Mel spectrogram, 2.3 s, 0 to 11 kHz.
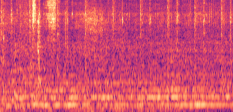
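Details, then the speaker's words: Andsky Gravita LS e-bike, 750W motor (1300W peak, 90 Nm), full throttle without pedaling, about 29 mph top speed: even whine at steady pitch over rushing tire drone; normal motor and tire hum, nothing irregular. "There is a hum from the motor. There's a hum from the tires, but this is a nice"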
